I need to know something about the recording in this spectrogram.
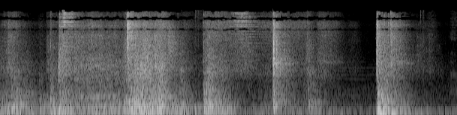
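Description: A laminate kitchen countertop being pried and wrenched off a base cabinet in demolition: about six hard bangs with noisy tearing and scraping between them, the loudest about five seconds in.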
